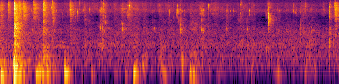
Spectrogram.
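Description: Close-up eating sounds: chewing and biting into a hamburger, with scattered soft clicks and mouth noises. A louder knock comes just after the start.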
